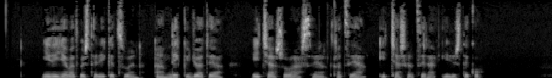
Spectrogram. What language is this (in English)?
Basque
